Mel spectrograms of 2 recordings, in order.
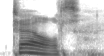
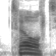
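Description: First: The word is said in an American accent. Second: The word is said in an Afrikaans accent. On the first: "You got to put the American accent on it" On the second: "it's Afrikaans accent"

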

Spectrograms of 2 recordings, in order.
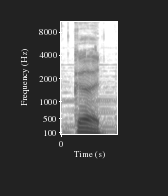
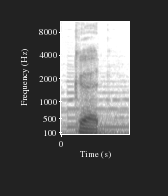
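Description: First: It is said in an aggressive tone. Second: It is said in a gentle, soothing tone.

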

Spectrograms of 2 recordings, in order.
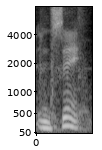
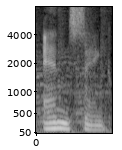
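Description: First: It begins with a soft, blended 'in' sound. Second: It begins with a distinct, hard N sound. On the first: "I always just call him NSYNC" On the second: "I noticed that you keep pronouncing the hard N in NSYNC"

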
